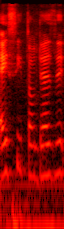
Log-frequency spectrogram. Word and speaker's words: Acecitodoesit: You can find me on Instagram at Acito Desert, ACECITODOESIT, Acito Desert.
